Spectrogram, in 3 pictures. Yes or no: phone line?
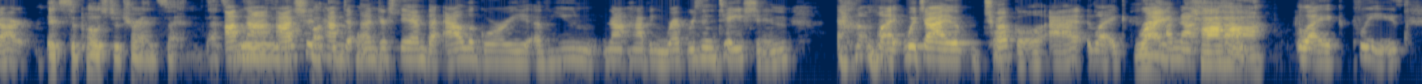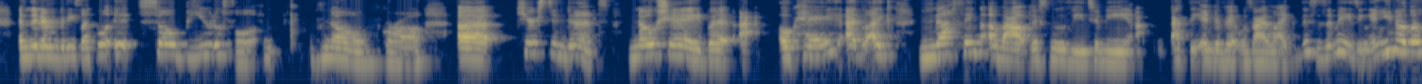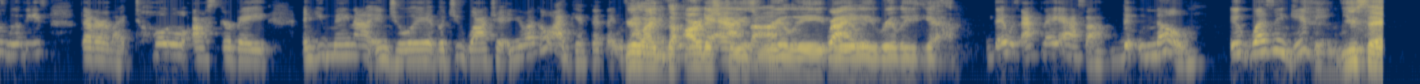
no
